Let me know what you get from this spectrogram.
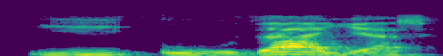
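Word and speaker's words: Ἰουδαίας: Betlem tes yudayas yu hay sonido u eh con yota al principio y udayas y udayas diptongo hay yudayas. Pongo el acento sobre la iota, pero la pronuncio sobre la alfa.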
